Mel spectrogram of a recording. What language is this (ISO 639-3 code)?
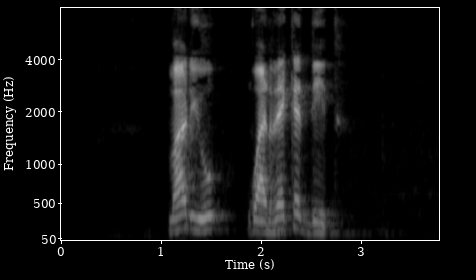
oci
